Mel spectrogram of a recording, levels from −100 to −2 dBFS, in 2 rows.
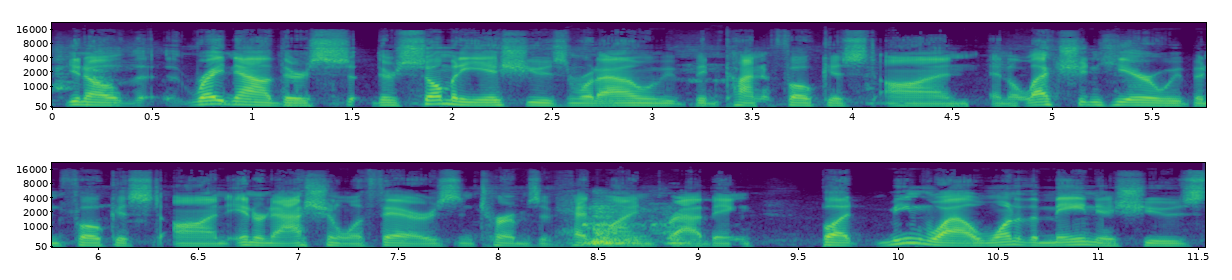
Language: English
